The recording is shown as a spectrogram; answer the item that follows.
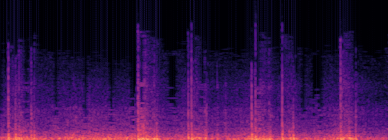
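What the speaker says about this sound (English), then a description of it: "Fireworks lit up the Rio sky." Fireworks bursting over Rio after the World Cup final, a rapid dense barrage of cracks and booms with crowd noise underneath, no clear talk.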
